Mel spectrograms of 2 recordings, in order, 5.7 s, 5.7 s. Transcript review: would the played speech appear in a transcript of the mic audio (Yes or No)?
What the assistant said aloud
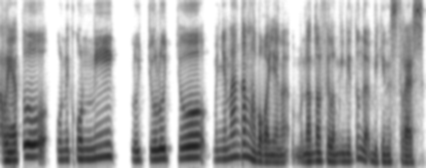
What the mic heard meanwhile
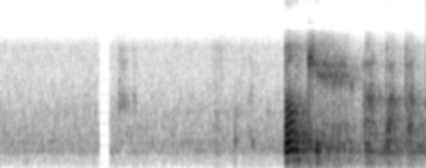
No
